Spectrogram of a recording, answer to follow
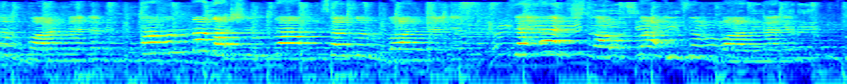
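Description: A song with instrumental accompaniment, sung by a high voice whose melody rises and falls with vibrato.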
